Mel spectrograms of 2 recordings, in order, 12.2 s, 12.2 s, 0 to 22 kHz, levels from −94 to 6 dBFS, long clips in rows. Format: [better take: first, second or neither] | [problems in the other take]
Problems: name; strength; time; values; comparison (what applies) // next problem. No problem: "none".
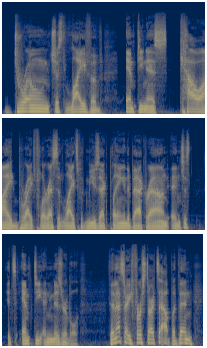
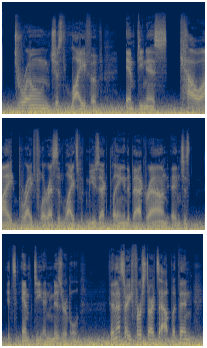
first | low rumble; noticeable; throughout; 10 dB below the speech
